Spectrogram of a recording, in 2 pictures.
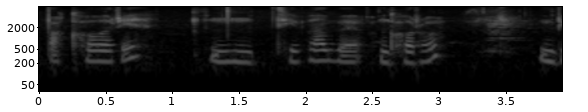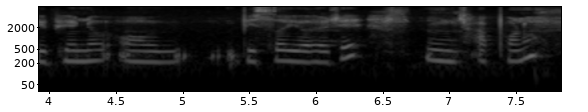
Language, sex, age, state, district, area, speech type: Odia, female, 18-30, Odisha, Koraput, urban, spontaneous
